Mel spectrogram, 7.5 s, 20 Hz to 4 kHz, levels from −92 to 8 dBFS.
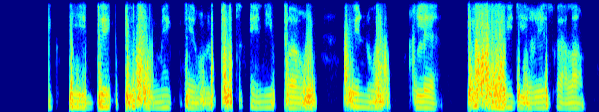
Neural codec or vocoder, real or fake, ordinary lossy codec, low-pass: none; real; Opus, 64 kbps; 3.6 kHz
